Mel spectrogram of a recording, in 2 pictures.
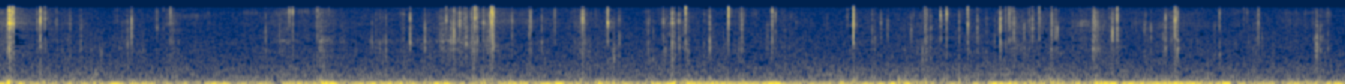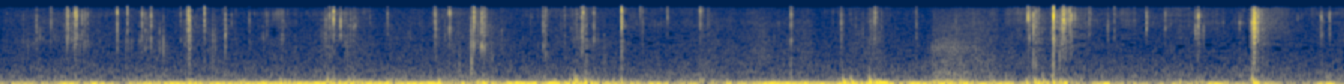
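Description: A stretch bracelet of small, solid, iridescent grey mother-of-pearl shell cube beads is held in both hands and flexed and rubbed with fingertips and long nails, so the beads click against each other. The result is a quiet, steady stream of irregular, bright, very short clicks and light crinkly rattling over a soft low rumble.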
